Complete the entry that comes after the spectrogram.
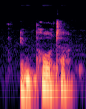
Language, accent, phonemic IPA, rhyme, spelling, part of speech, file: English, Southern England, /ɪmˈpɔː(ɹ)tə(ɹ)/, -ɔː(ɹ)tə(ɹ), importer, noun, LL-Q1860 (eng)-importer.wav
- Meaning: One who, or that which, imports: especially a person or company importing goods into a country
